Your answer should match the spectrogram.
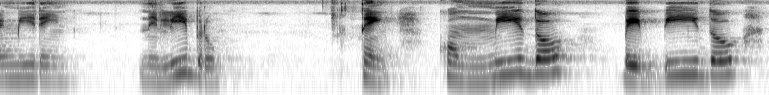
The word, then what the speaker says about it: bebido: no livro, tem comido, bebido, bebido e tem reído, tá? Percebam que nós temos bebido e bebido. É praticamente a mesma pronúncia, porque a letra V em espanhol tem som de B, certo?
